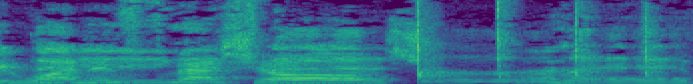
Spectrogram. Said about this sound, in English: You like the clapping?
